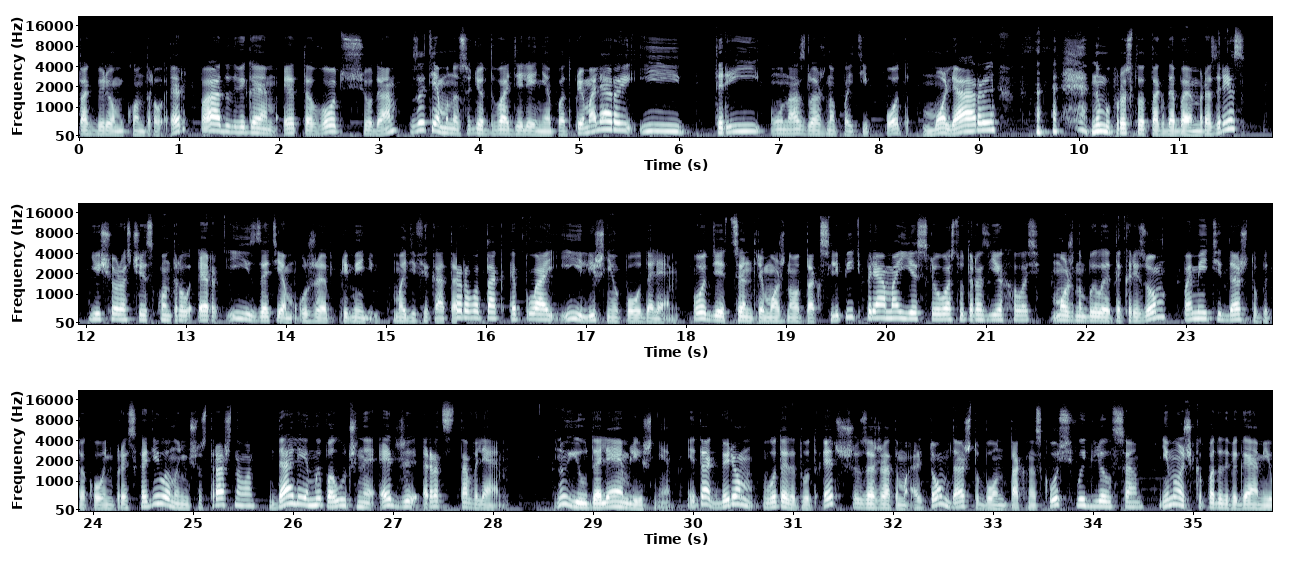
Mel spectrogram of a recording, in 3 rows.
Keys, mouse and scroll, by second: 0.4 ctrl+r, 10.9 ctrl+r, 15.5-17.9 drag, 17.9 middle click, 17.9 1, 18.5 g, 20.1 alt+z, 20.5 click, 21.0 alt+z, 21.6 g, 22.5 middle click, 23.2-25.0 middle drag, 28.4 shift+middle click, 30.0 alt+click, 30.8-34.5 middle drag.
